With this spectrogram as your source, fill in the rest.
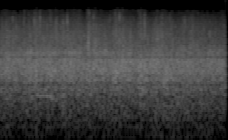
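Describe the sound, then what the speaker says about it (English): Steady, dense applause from a large audience at the Global Climate Action Summit, filling the whole stretch with even clapping and no voices on top. "Yes, you're going to applaud?"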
